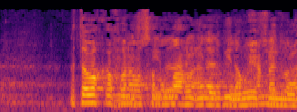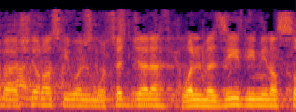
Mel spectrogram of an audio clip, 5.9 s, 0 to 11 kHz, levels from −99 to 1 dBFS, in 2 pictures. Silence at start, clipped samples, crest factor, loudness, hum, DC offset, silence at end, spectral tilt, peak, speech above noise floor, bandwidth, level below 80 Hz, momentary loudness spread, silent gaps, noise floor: 0 s; under 0.1%; 18 dB; -22 LUFS; none; under 0.1%; 0 s; -6 dB/octave; -4 dBFS; 27 dB; 8.8 kHz; -58 dBFS; 6 LU; none; -49 dBFS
